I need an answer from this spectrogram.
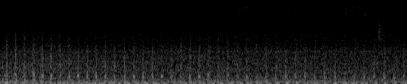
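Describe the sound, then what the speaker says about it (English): Helicopter in Call of Duty Blackout, a continuous rhythmic rotor thump and engine drone heard from inside or close by, steady and fairly quiet with no talk. "We keep this chopper in good health."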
